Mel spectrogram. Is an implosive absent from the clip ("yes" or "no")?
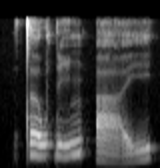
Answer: no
